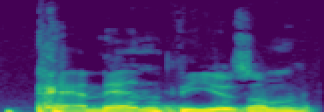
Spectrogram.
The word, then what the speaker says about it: panentheism: Panentheism, and the emphasis is on the N in the middle of it, means in the Greek, says that the universe is in God.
